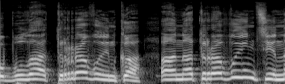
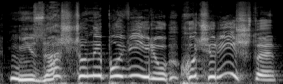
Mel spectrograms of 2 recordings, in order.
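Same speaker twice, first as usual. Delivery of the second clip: high, emphatic woman's voice; indignant mother; 8 semitones higher than usual. A narrator's reading. Friend's mother defends the boy, indignant. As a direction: protest as a disbelieving mum.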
